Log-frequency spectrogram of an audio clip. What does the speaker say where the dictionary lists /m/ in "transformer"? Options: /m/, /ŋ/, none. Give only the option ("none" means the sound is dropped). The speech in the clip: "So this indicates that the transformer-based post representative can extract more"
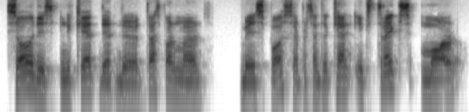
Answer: /m/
